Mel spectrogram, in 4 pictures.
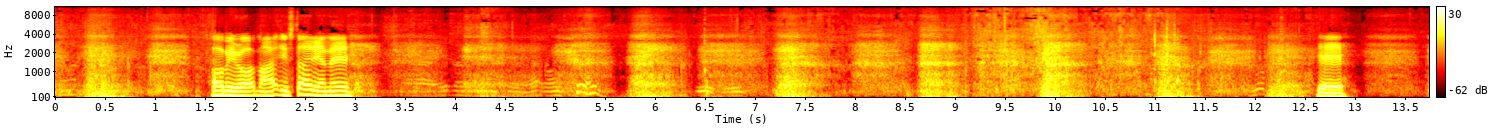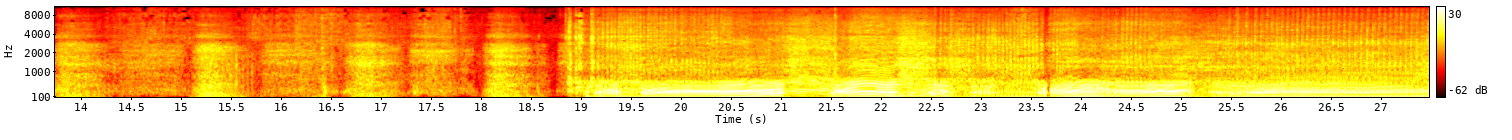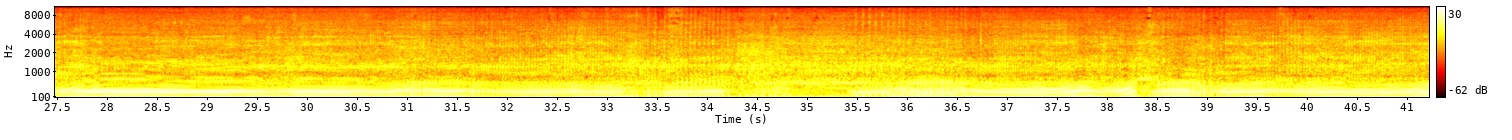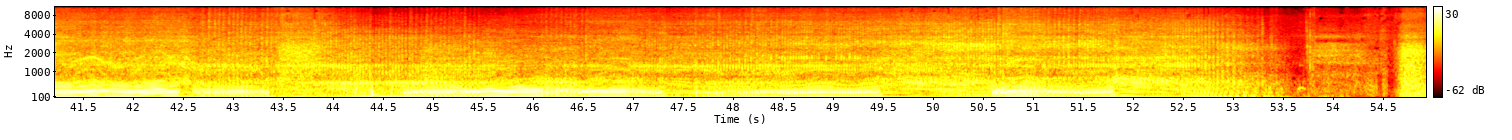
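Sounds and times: dirt bike engine revving: 0:18.2 - 0:54.1.

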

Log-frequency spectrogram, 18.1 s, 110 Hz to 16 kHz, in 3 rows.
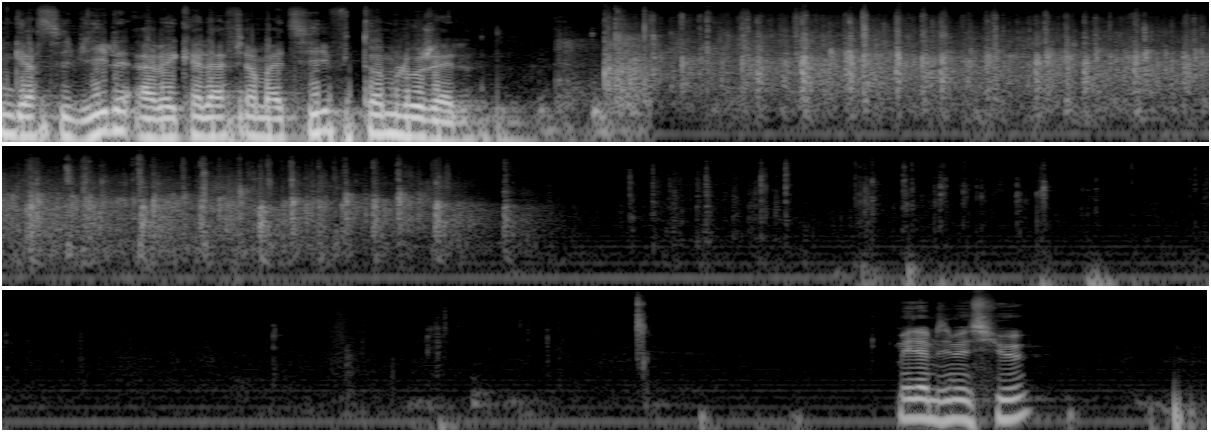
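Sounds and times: audience applauding: 0:02.8 - 0:10.0
papers rustling: 0:09.1 - 0:12.2.

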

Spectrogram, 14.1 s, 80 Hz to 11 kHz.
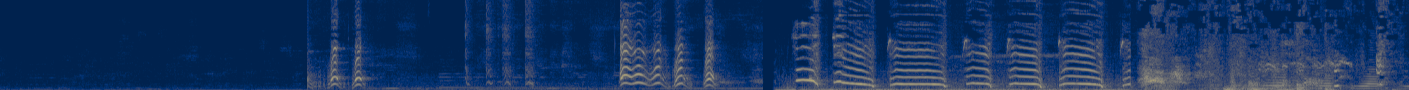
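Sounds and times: puppy yipping: 0:03.2 - 0:03.8, 0:06.2 - 0:11.9, 0:12.7 - 0:14.0
puppy whining cries: 0:06.2 - 0:07.3, 0:07.9 - 0:12.0, 0:12.6 - 0:14.0.

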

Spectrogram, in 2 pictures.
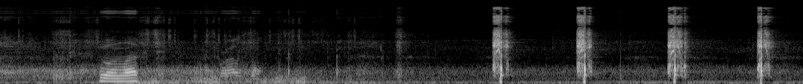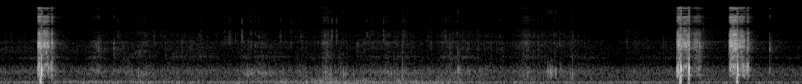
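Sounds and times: airsoft rifle shots: 0:04.9 - 0:05.2, 0:05.8 - 0:06.0, 0:06.7 - 0:07.0, 0:07.6 - 0:07.8, 0:08.4 - 0:08.7, 0:14.8 - 0:15.7.

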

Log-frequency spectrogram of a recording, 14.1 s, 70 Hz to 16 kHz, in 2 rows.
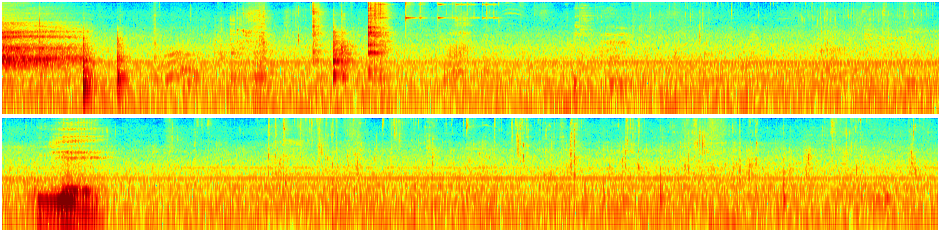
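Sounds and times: forks clinking on a tray: 0:02.4 - 0:03.8.

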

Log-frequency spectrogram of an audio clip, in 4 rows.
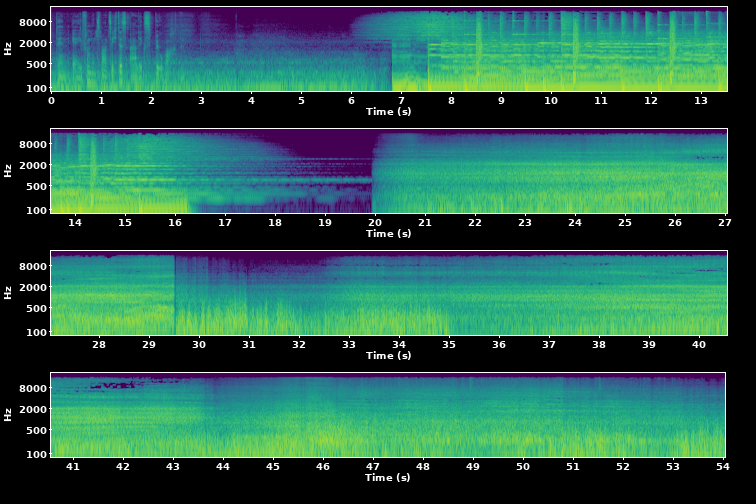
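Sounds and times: diesel railcar passing: 0:01.8 - 0:16.5, 0:20.0 - 0:54.0
train coaches rolling by: 0:20.0 - 0:30.1, 0:30.9 - 0:54.0.

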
